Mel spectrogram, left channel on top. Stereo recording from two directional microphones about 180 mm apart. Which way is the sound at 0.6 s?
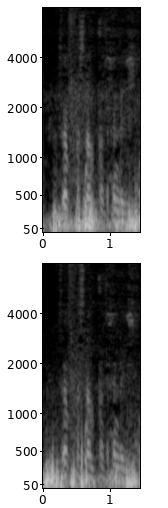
35° left (ahead or behind).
